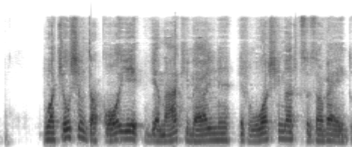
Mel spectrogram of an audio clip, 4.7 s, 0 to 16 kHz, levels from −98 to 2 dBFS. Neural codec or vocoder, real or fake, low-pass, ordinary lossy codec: codec, 24 kHz, 0.9 kbps, WavTokenizer, medium music audio release; fake; 10.8 kHz; AAC, 48 kbps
